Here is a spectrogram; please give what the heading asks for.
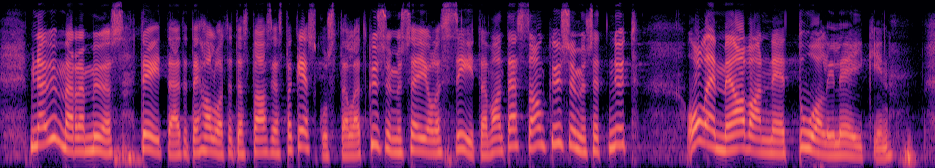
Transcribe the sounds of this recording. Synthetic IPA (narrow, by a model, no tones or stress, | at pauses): minæymːærːæmmyøst̪eit̪æet̪ːæt̪eɦɑluɑt̪ːet̪æst̪æɑsiɑst̪ɑkeskust̪elːɑet̪kysymyseijolessiːt̪æʋɑːnt̪æsːæoŋkysymyset̪nyt̪ | ʔolemːeɑʋɑnːeːt̪t̪uolileikḭn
